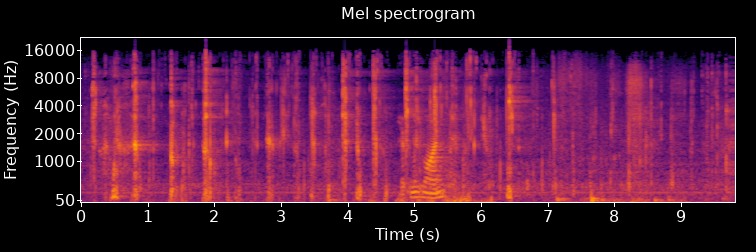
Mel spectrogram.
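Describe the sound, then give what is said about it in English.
Crunchy chewing of macadamia nuts, with sharp irregular cracks and crunches repeating throughout, and a person briefly speaking partway through. “We're going to do some macadamia nut chewing.”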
